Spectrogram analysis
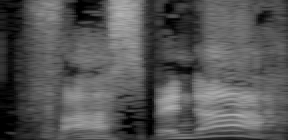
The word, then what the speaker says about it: Fassbender: Michael Fassbender. Louder. Louder. More intense. Yeah. Fassbender. That's better. Yeah. I put the emphasis on the second one instead of the... Well, I would imagine Americans are like, Fassbender.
